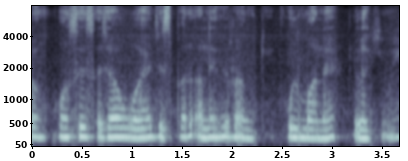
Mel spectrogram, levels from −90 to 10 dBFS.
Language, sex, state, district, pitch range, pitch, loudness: Hindi, female, Bihar, Araria, 195-210 Hz, 205 Hz, -15 LUFS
